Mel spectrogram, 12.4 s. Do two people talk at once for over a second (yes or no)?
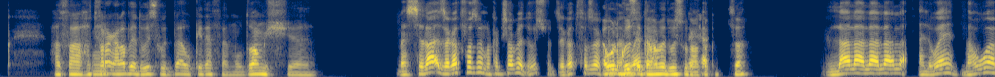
yes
